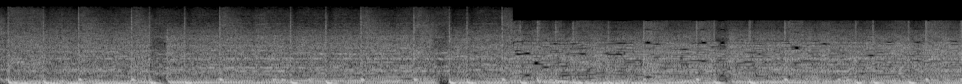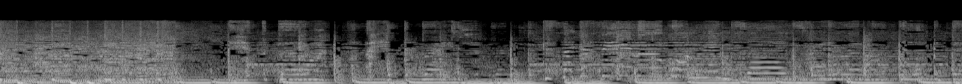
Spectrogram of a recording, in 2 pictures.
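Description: The adaptive stream switched to a lower bitrate at 5.13 s, with no gap, and stayed there to the end, as the connection slowed. Nothing sounds above 8 kHz, and codec artefacts thicken. The sudden drop points to a shift from a 96 kbit/s AAC-LC stream to a very low-rate HE-AAC one.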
